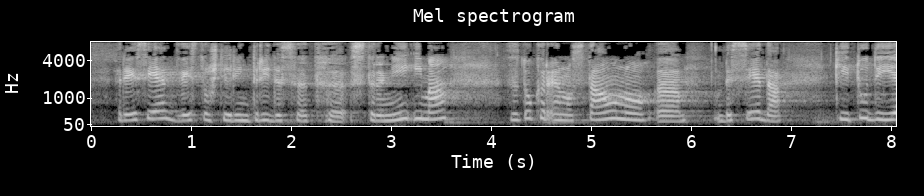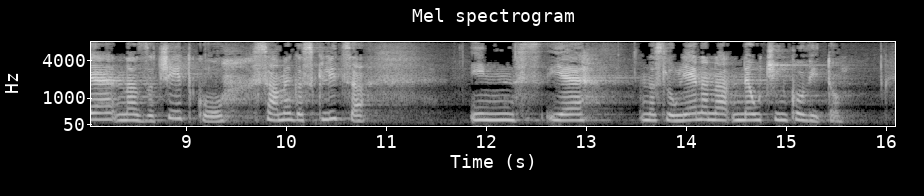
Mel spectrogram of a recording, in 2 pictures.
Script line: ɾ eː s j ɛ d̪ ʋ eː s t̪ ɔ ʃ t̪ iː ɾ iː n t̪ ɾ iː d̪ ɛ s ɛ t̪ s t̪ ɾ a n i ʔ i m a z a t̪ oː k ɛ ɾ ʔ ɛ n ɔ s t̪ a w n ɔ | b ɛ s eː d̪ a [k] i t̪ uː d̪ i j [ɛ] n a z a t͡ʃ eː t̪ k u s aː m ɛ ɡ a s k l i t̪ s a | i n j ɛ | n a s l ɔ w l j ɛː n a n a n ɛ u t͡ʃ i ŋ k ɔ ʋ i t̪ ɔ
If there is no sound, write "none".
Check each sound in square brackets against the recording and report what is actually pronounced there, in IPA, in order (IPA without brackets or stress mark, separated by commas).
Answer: k, ɛ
